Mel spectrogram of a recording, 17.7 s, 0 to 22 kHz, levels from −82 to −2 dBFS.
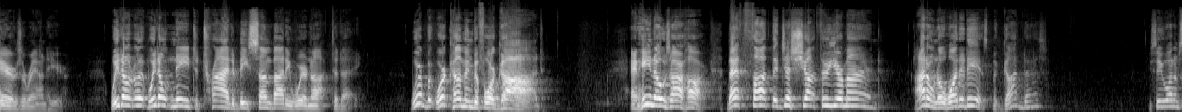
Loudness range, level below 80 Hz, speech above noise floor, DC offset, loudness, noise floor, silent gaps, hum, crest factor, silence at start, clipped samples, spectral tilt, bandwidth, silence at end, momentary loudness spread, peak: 4 LU; -60 dBFS; 53 dB; under 0.1%; -14 LUFS; -67 dBFS; none; none; 16 dB; 0 s; 0.2%; -3.5 dB/octave; 18 kHz; 0 s; 18 LU; 0 dBFS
